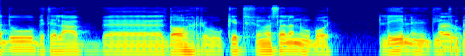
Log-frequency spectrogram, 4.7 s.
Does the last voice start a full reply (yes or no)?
no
